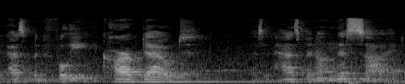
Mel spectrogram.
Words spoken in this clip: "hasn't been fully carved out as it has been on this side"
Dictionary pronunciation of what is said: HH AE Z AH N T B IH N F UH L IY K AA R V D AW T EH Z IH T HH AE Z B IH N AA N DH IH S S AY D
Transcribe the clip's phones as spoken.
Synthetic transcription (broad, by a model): HH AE Z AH N B IH N F UH L IY K AA R V D AW T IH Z IH T HH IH Z B IH N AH N DH IH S S AY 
